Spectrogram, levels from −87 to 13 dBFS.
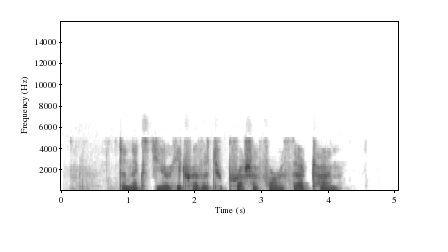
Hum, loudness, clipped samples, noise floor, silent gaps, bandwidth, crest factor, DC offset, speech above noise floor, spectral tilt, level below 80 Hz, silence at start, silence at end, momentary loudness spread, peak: none; -22 LUFS; under 0.1%; -72 dBFS; none; 5 kHz; 20 dB; under 0.1%; 51 dB; -9 dB/octave; -60 dBFS; 0.9 s; 0.9 s; 7 LU; -2 dBFS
